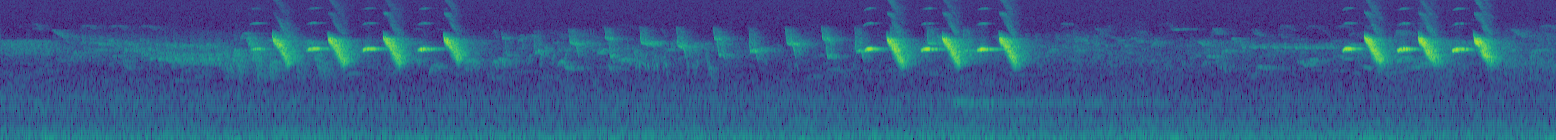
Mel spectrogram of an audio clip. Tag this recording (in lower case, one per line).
bird vocalization
wild animals
animal
bird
